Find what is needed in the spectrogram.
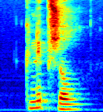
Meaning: a cut-out piece of paper or other material; a cutting, a clipping
- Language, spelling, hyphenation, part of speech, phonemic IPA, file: Dutch, knipsel, knip‧sel, noun, /ˈknɪp.səl/, Nl-knipsel.ogg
